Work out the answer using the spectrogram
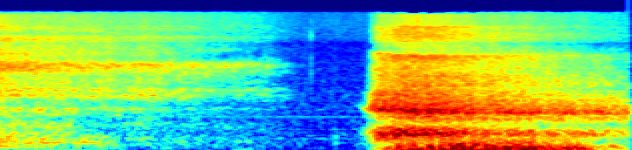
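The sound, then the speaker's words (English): Slow, calm breathing done deliberately: a soft breath fades out into a brief silence, then a much louder, steady rush of air is held to the end. “Conversely, I can breathe like this,”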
